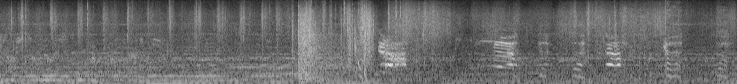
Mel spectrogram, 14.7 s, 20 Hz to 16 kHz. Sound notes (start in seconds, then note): 6.0 gunshot booms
